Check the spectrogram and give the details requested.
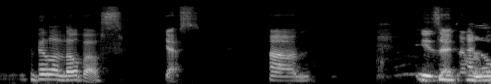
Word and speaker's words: Villalobos: Villalobos.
